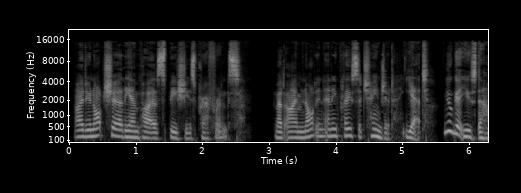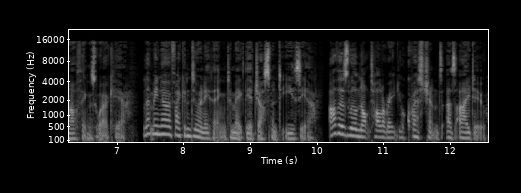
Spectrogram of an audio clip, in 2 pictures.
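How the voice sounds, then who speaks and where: A woman playing a proud, calculating Sith sorceress in a video game, speaking in a cool, measured, sardonic way. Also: lowish voice, creaky, no echo, studio quality. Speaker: video game player character. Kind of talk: scripted video game dialogue acting.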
